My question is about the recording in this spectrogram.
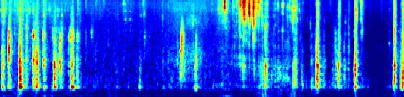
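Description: Close-miked chewing of a mouthful of rice: runs of short mouth clicks and smacks, densest in the first second, thinning out later, with a brief pause near the end.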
